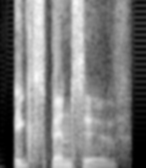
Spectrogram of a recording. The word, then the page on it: expensive: British English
